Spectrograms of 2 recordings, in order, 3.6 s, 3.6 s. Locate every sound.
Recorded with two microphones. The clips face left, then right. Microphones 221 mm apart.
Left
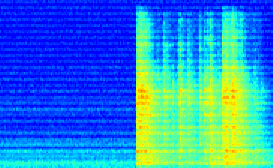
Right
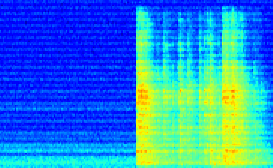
1.8 s cutlery clinking: 35° left (ahead or behind), 0.6 m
